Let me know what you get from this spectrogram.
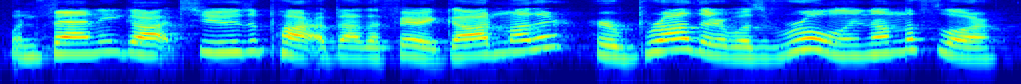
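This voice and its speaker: Higher-voiced woman reading a story. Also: expressive, normal speed. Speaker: storyteller reading a picture book. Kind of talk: expressive scripted story narration.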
